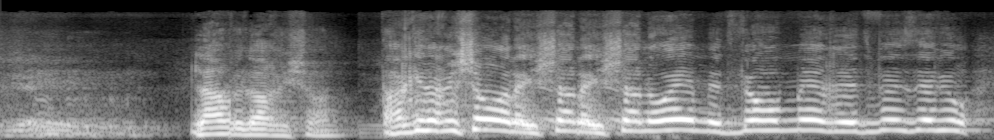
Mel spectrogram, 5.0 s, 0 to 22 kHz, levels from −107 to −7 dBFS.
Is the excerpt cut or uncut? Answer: cut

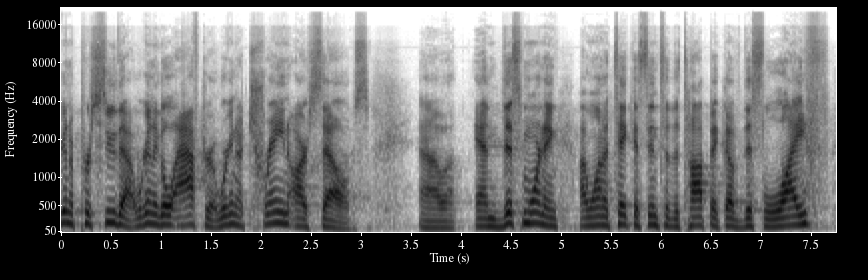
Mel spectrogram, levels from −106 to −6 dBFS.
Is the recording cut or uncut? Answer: uncut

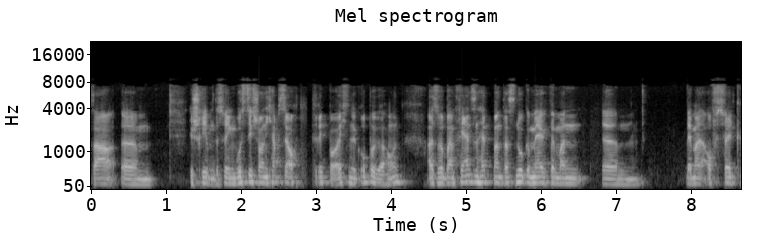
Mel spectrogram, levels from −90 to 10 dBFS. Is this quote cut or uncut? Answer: cut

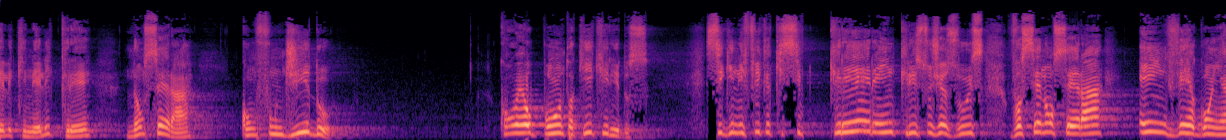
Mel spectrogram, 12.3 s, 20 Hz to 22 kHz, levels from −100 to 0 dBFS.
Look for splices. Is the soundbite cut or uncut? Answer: cut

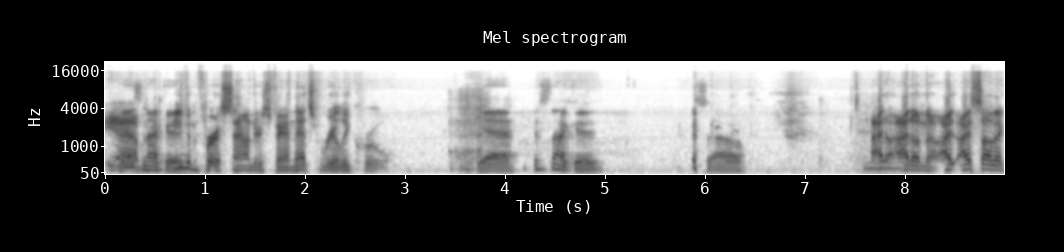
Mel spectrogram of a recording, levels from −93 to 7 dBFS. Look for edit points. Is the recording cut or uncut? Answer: uncut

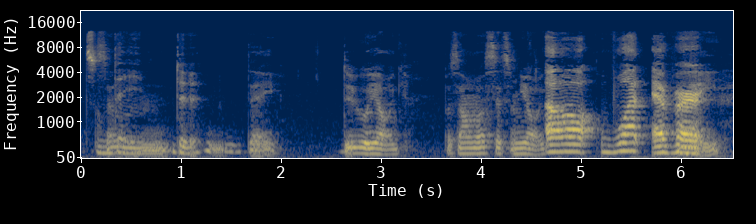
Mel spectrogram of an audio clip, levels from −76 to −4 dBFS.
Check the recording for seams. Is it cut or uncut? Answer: uncut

